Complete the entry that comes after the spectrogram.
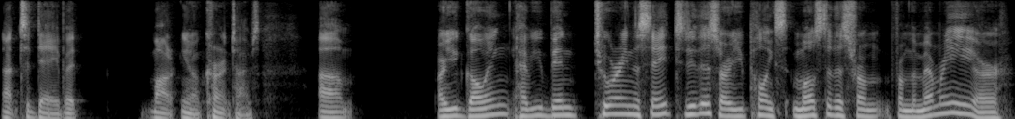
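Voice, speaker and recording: A man hosting an interview podcast, asking halting questions and restarting them often. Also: mid-range voice, expressive, a little mellow, dry recording, studio quality. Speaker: podcast host. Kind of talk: casual interview.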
